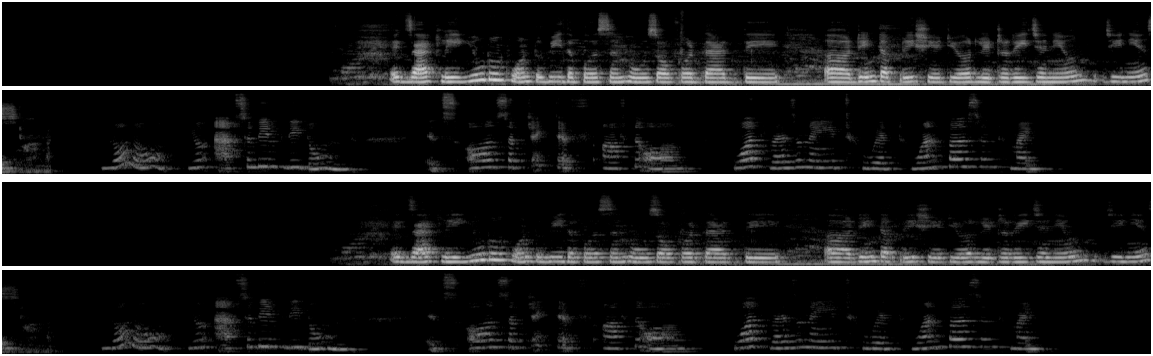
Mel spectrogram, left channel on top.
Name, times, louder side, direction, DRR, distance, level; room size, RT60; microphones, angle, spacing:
voice 1, 3.4-11.6, left 5 dB, 85° left, 0.3 m, -22 dB
voice 2, 12.5-18.3 18.8-21.8, left 2 dB, 40° left, 0.7 m, -44 dB
3.0 x 3.0 x 2.9 m
head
